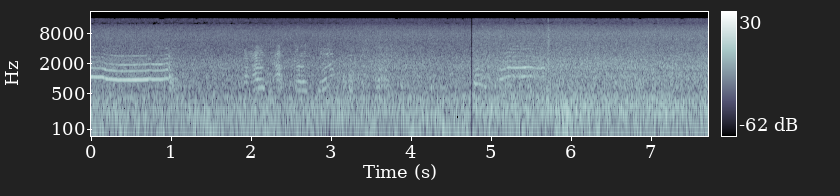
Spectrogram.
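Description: Rushing roar of the Blue Waterfalls in Baggao, Cagayan, a steady broadband wash of falling water filling the whole clip, with voices and a few whistle-like tones briefly rising above it.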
